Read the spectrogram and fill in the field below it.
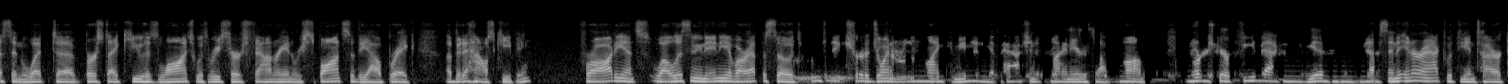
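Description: At 7.95 s a second voice cuts in under the speech. It runs to 8.54 s, only about 10 dB below the main talker. This is the other side's voice leaking through. The far end likely played on a loudspeaker, and the echo canceller left part of it in the microphone signal. At the same moment, from 7.95 to 8.62 s, the speech itself sinks by about 20 dB. That is speech suppressed in double talk. With both voices present, the canceller likely could not tell them apart and turned everything down.

A longer stretch follows from 8.93 to 13.82 s. The speech drops in pieces, by up to about 25 dB, for roughly four seconds in total. The leaked voice keeps surfacing through it. There is a faint scrap at 9.46 s, far below the speech. A clearer passage runs from 9.96 to 11.16 s, about 20 dB down, and a weaker one from 11.51 to 13.04 s, about 25 dB down. Both voices are limited to the call path's 8 kHz bandwidth.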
